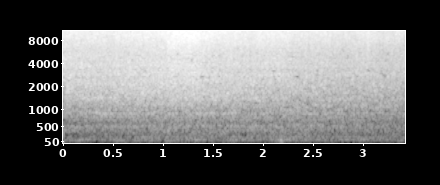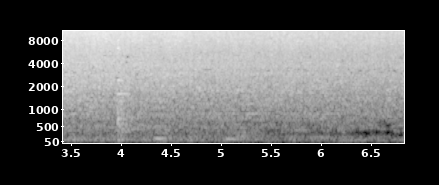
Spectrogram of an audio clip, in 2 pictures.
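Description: Water poured into a pan of hot oil and well-roasted onion-and-spice masala, sizzling and hissing. The hiss is loudest about a second in and dies down steadily as the water takes up the heat.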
